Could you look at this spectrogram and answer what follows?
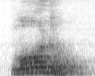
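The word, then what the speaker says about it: ஓடு: You have to pronounce this as wodu.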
